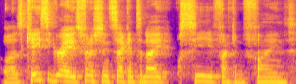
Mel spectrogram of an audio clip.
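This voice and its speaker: A man's voice: fairly high pitch, normal speed, over music. A man doing casual post-race interviews from a broadcast booth, upbeat and chatty, laughing often.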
